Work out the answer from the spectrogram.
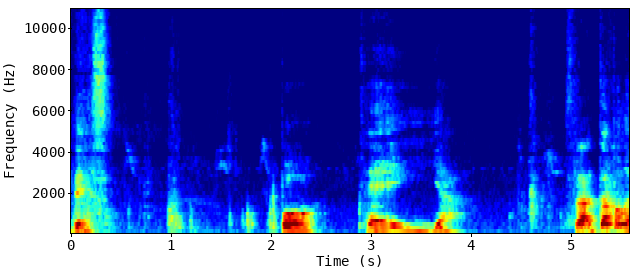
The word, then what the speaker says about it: botella: En español, if you get a double L, that makes a y sound. So the word for bottle, if we got on here, look, is botella.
